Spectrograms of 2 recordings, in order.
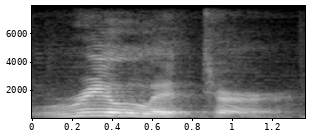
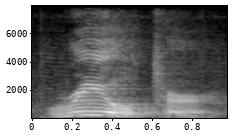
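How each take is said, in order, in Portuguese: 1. Tem uma vogal extra 'ee' no meio. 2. Não tem vogal extra no meio. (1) "Muita gente coloca um som de i ali no meio" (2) "pronunciada corretamente"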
